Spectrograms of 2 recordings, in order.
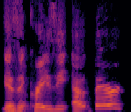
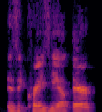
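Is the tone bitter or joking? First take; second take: joking; bitter. First: It is said in a light, joking tone. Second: It is said in a bitter, resentful tone.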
